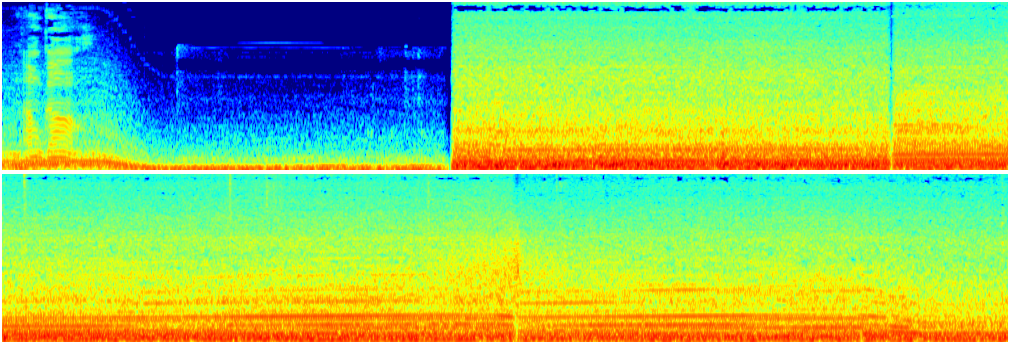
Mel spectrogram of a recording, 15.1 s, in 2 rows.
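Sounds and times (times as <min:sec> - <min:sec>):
car engine accelerating hard: 0:03.4 - 0:15.0.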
